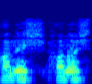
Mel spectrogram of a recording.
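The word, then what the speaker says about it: 話して: kuday Konuş lütfen derken Hana şite diye yazılıyor ama hanaş şeklinde telaffuz ediliyor bu şekilde mesela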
